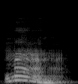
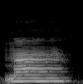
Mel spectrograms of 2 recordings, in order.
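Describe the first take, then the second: First: The pitch falls sharply from high. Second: The pitch stays high and level.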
